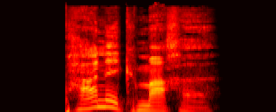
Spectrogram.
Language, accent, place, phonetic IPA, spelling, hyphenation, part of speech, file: German, Germany, Berlin, [ˈpaːnɪkˌmaχə], Panikmache, Pa‧nik‧ma‧che, noun, De-Panikmache.ogg
- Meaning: scaremongering, alarmism, scare tactics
